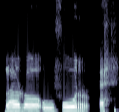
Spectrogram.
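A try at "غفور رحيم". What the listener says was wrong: panjang U-nya. U-nya panjang. Laro, u.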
